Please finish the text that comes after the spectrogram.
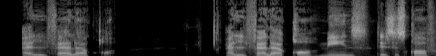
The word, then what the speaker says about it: الفلق: What I did not, I did pronounce the qaf, but I did not open the mouth.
